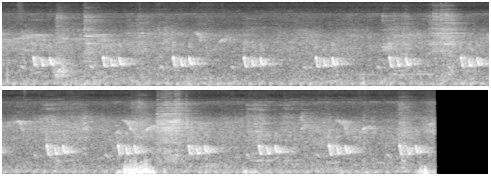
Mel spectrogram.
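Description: Cattle munch and chew feed from a trough.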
